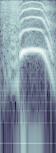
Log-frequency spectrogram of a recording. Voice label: "fire", French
